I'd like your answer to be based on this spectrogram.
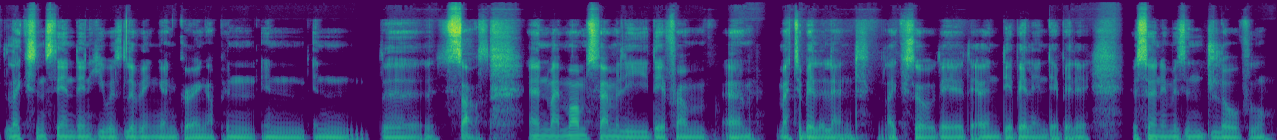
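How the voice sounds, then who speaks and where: A young Zimbabwean man with a Zimbabwean accent speaks as a guest in a casual conversation, his bass voice dark, level and a little slow. He rambles, using many fillers and restarts.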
